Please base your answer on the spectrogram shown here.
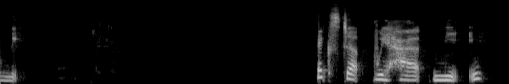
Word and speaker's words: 你: Next up, we have 你. Again, this is in the third tone, so your voice dips down and then comes back up again. 你. 你.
